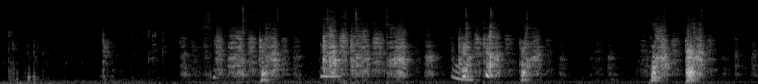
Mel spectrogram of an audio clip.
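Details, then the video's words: Male Siberian Husky demanding his lunch indoors: bursts of loud, breathy whining and groaning vocalisations with a rising squeak, separated by brief pauses, in a small room. "My Husky Demands Lunch In The Funnest Way!"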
